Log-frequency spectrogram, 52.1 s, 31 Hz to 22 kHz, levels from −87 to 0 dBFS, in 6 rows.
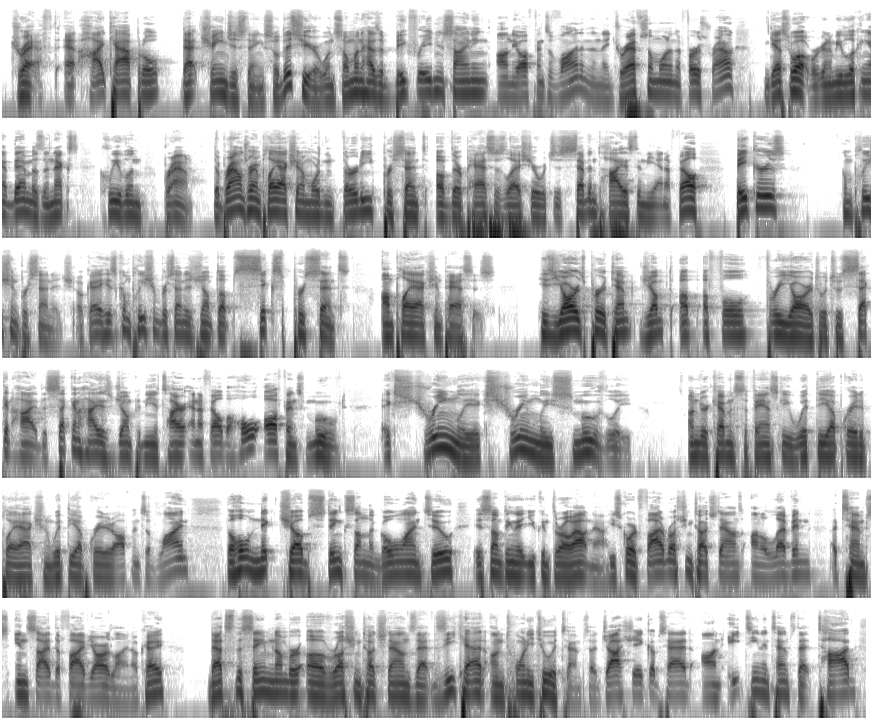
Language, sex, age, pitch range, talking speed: English, male, 20-39, 105-125 Hz, 205 wpm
